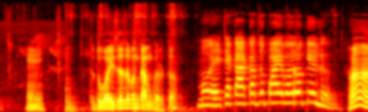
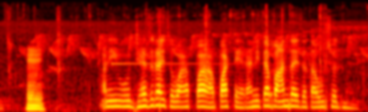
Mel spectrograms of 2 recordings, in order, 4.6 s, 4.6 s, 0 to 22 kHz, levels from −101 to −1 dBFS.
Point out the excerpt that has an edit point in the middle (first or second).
first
